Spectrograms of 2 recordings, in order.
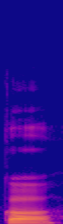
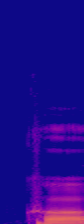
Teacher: तो पहले हम ध्यान देंगे कंठ्य, तो ये शुरू होता है क, ख, ग, घ, क, ख, ग, घ। यानी क को बोलने में कम समय लग रहा है, ख को बोलने में ज़्यादा समय लग रहा है, तो क के हम अल्प प्राण और ख के हम क्या कहेंगे, महाप्राण बोलेंगे।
